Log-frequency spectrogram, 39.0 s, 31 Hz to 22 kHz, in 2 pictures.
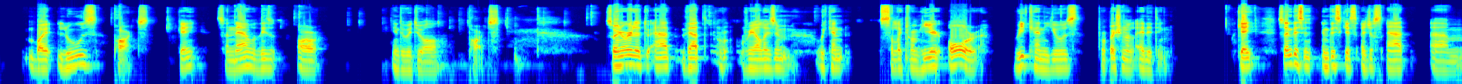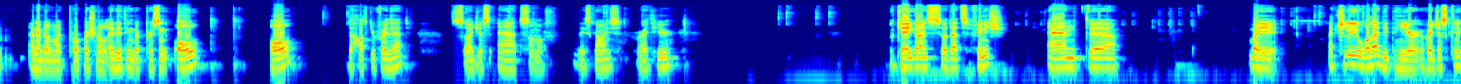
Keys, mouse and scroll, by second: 2.8 Tab, 3.4 click, 3.8 click, 4.2 click, 4.7 scroll down 1, 4.9 middle click, 5.2-5.5 scroll up 1, 5.5 shift+middle click, 5.7 scroll down 1, 6.0 middle click, 6.2 scroll up 1, 6.5 shift+middle click, 6.7 scroll up 1, 6.9-8.1 shift+middle drag, 8.1 click, 8.4 scroll up 1, 8.5 middle click, 8.8 Tab, 9.7 click, 10.6 g, 12.7 Tab, 14.3 click, 17.4 Tab, 18.0 Tab, 22.2 o, 22.6 o, 24.1 click, 25.0 g, 26.2 scroll up 3, 26.5 shift+middle click, 26.6 scroll down 1, 26.9 middle click, 27.2 scroll up 1, 27.7 click, 28.1 middle click, 28.9 g, 30.7 click, 31.7 middle click, 32.1 scroll down 1, 32.3 middle click, 32.5 scroll up 2, 32.8 shift+middle click, 33.1 scroll down 2, 33.4 middle click, 33.9 scroll up 1, 34.1 middle click, 34.5 scroll down 1, 34.8 middle click, 35.0 scroll up 2, 35.3-36.6 shift+middle drag, 36.6 scroll up 1, 36.9 shift+middle click, 37.3 click, 37.9 click, 38.5 Tab.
